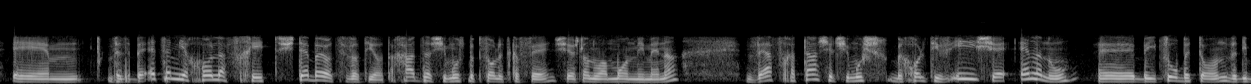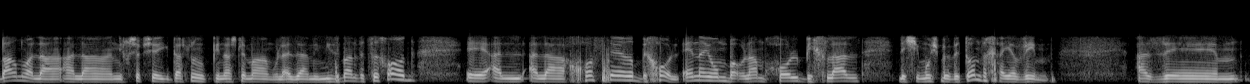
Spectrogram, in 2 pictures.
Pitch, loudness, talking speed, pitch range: 140 Hz, -25 LUFS, 135 wpm, 130-170 Hz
